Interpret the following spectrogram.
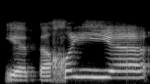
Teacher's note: Ya takhayya, ada ya tasdid di situ, hukumnya nabar ya, ditekan. Kemudian sifatul huruf iya-nya sendiri itu adalah roghaya dialirkan.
